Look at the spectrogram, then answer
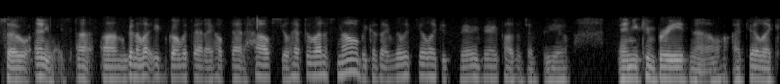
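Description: A man hosting a radio psychic reading, guiding a caller through breathing in a soothing, halting way with many fillers. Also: lowish voice, fairly even intonation. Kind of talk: spiritual energy reading on air. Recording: phone-like narrow sound.

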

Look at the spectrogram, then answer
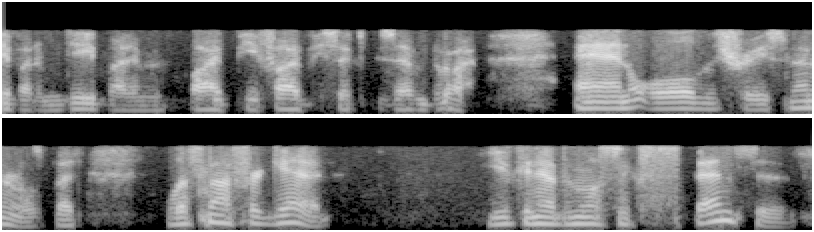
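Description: A male health educator and lecturer from Brooklyn, New York, gives an informal class lecture in his Brooklyn accent, emphatic, folksy and conversational, checking in with listeners often. His voice is rough-edged and on the low side. The recording is dry and confined to a narrow phone band.

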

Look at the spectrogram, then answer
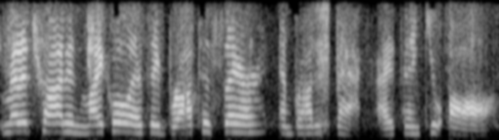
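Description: A woman's voice: fairly high pitch, normal speed. A woman from Wisconsin calling in to a radio show over the phone, fervently stating a spiritual intention. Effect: phoned in over a tinny phone line. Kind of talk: earnest spiritual call-in statement. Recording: tinny dry phone line.

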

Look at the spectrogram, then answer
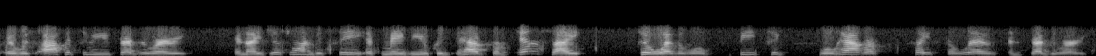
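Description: A woman caller on a muffled, distant phone line, talking quietly and hesitantly. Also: on the high side. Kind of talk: call-in chat.

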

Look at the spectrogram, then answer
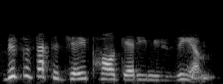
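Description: A woman's voice: fairly high pitch, very animated, normal speed, breathy edge, no room sound. A woman from Southern California in her forties, a guest life coach chatting on a radio interview. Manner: chatty, laughing, explaining. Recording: phone line.

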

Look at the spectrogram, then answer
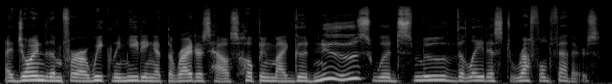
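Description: A woman's voice: lowish voice, normal speed, no room sound, natural voice. Brief: actress as a motherly TV producer, upbeat and coaxing, dry close studio sound. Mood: reflective. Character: earnest woman producer, motherly to her writers. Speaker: producer and narrator. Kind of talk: audio drama acting with narration.

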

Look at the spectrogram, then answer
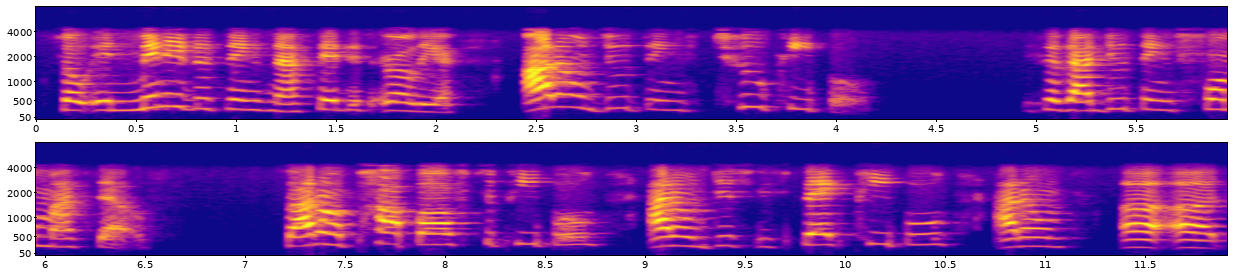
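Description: A woman's voice: on the high side, vocal fry. An older woman hosting a talk show, giving preachy, folksy motivational advice and repeating her key phrases. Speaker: talk show host and life coach. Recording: tinny phone-like line.

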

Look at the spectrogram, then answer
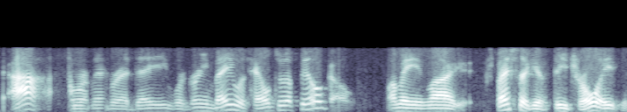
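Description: A man's voice: lowish voice, no room sound. A man hosting a sports talk show, fired up and rambling as he jumps from game to game. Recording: tinny phone-like line, dry.

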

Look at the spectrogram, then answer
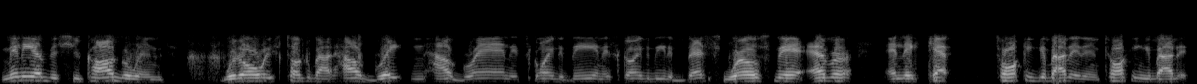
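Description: A man's voice: fairly high pitch, steady tone, normal speed, no room sound, narrow, tinny audio. A man chatting and explaining casually as a show panelist, repeating phrases for emphasis. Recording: band-limited line with clear noise.

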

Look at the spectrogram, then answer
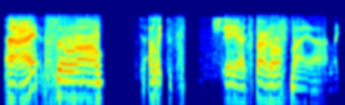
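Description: A man from the New York area calling in over the phone to a sports talk show, chatting in an upbeat, animated way as a speed coach. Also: medium pitch, a little slow, clean tone, dry recording. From New York area, Long Island. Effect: heard over the phone. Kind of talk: casual call-in chat. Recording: tinny, dry phone line.

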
